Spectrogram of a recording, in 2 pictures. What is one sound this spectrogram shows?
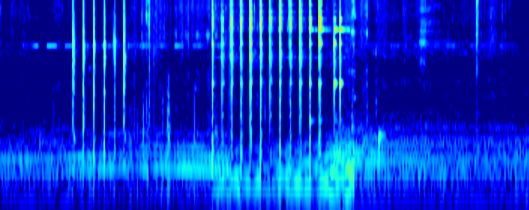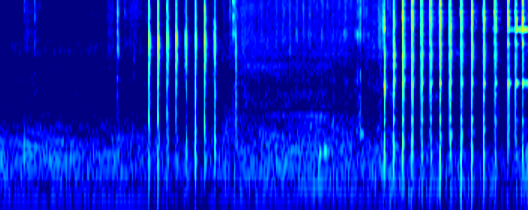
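A hammer taps rapidly on a metal pipe in short bursts.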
